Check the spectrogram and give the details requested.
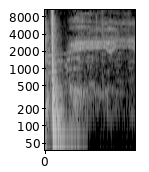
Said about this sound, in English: She locked the door, for God's sake.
